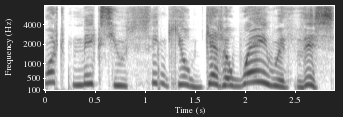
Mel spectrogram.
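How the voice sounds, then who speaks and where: A put-on character voice at a fairly slow pace. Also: man. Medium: read story. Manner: defiant, furious.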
